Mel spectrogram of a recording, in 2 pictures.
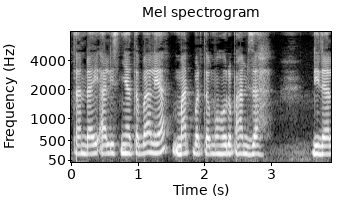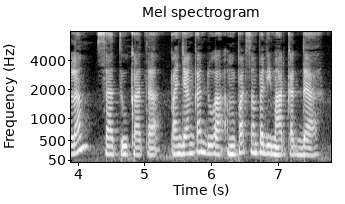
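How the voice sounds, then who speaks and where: A woman's voice: medium pitch, fairly even intonation, normal speed. A woman teaching Quran recitation in an online lesson, patiently correcting students and repeating syllables to model how they should sound.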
